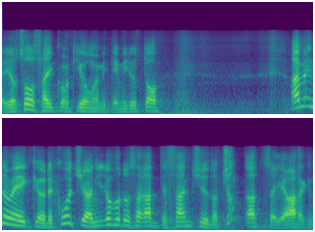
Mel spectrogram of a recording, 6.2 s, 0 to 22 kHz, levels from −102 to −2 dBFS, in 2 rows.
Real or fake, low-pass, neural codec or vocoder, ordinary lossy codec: fake; none; codec, 16 kHz, about 1 kbps, DyCAST, with the encoder's durations; none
